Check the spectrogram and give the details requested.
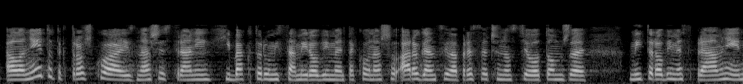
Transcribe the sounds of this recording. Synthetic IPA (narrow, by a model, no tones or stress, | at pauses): ʔalɛɲɛjɛt̪ɔt̪ak̚t̪ɾɔʃkuajznaʃɛjst̪ɾanixibakt̪ɔɾuːmisamiɾɔbiːmɛt̪akɔʊnaʃɔʊʔaɾɔɡant͡siɔʊapɾɛsʋɛt͡ʃɛnɔscɔʊɔt̪ɔmʒɛ | mit̪ɔɾɔbiːmɛspɾaːʊɲɛjɛ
